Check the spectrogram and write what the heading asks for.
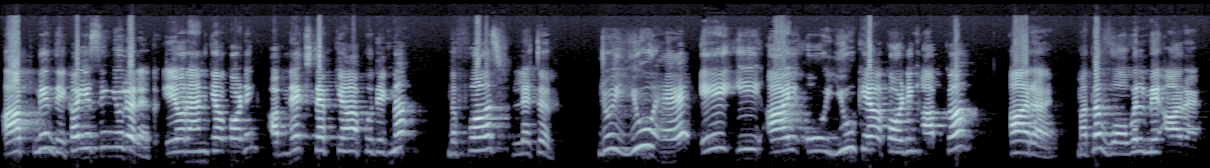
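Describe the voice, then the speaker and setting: Bright, high-voiced woman teaching grammar. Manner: asks students questions and answers them herself; spells letters out slowly. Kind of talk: online grammar lesson.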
